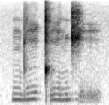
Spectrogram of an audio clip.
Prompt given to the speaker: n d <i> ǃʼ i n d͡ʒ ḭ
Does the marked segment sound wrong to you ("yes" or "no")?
no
